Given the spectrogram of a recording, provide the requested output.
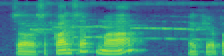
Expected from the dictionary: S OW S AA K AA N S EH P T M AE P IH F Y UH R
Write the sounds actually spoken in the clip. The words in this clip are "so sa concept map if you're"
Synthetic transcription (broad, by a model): S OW S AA K AA N S EH P T M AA IH F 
